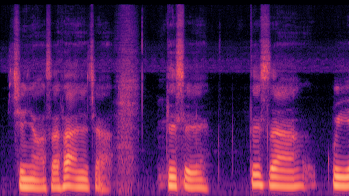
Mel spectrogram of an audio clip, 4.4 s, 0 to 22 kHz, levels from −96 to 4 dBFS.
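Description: Nothing stood out on listening to this speech recording.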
